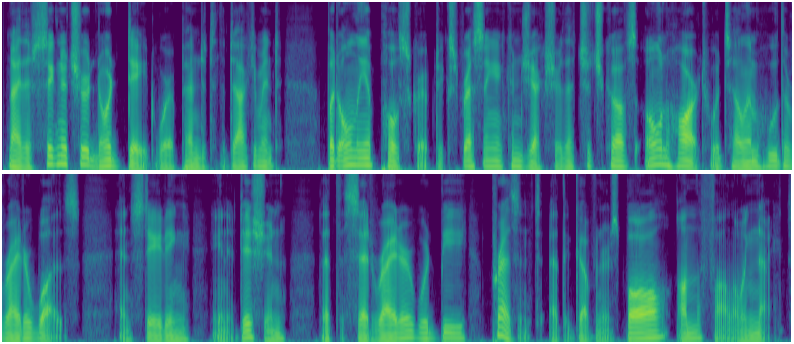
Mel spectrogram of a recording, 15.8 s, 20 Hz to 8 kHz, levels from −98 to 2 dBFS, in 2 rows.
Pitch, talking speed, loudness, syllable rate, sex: 95 Hz, 175 wpm, -23 LUFS, 5.4 syllables/s, male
